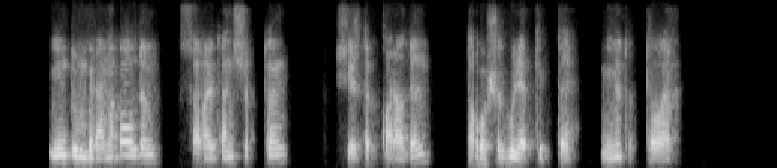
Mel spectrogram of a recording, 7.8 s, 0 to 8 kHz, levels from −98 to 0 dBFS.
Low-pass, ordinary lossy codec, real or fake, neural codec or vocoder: 7.2 kHz; Opus, 16 kbps; fake; codec, 44.1 kHz, 2.6 kbps, DAC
